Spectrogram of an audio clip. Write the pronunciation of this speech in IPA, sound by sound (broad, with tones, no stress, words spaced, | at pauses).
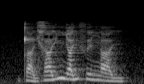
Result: ʈa˨˩˨jɣa˧˥j ɲa˧˥jfe˧ŋa˨˩j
